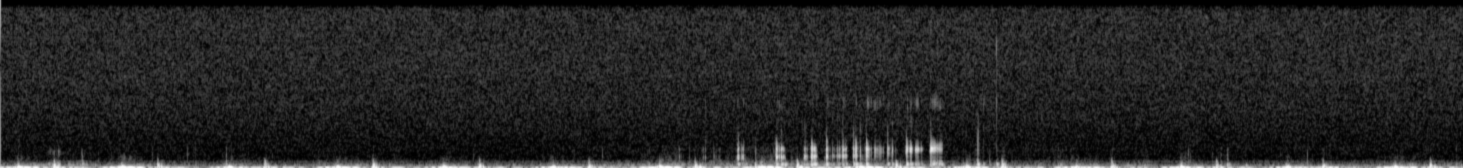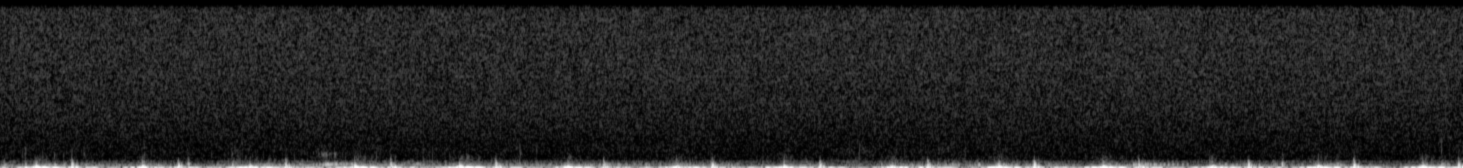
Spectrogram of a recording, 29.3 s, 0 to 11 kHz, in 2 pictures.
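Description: Steady, deep heart thumps at a slow pace of about 56 beats a minute.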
